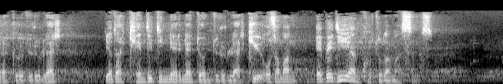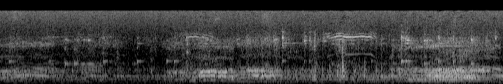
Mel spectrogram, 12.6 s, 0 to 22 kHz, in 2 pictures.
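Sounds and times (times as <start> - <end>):
speech: 0.0 - 5.6
flock of sheep bleating near a town: 6.0 - 7.6, 8.3 - 12.5.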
